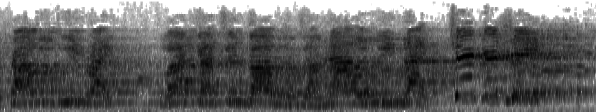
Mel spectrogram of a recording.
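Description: Music with high singing voices, several voices at once with wavering, sliding pitches, fading near the end.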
